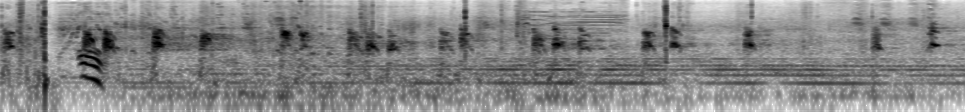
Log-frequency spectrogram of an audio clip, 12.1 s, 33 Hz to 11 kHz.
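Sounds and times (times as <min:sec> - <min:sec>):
dog barking: 0:00.0 - 0:00.3, 0:01.0 - 0:06.0, 0:06.6 - 0:08.7, 0:09.3 - 0:09.6, 0:10.9 - 0:11.9
steady low hum: 0:00.0 - 0:12.0.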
